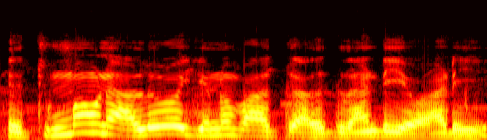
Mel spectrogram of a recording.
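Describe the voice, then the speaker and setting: A man's voice: fairly high pitch, expressive, quick pace, dull audio, music in the background. A young man with a Tamil accent, chatting casually outdoors with his best friend, teasing her and then coaxing and apologising. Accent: Tamil Nadu. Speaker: vlogger pulling a prank on his best friend. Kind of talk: casual outdoor prank chat.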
